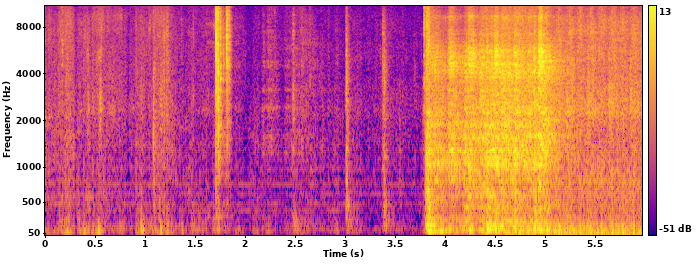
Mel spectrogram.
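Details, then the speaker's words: VW Beetle with newly installed dual EMPI carbs, after priming and raising the idle screw a full turn: fires at once and settles into a quiet, steady, even low idle; starts cleanly, before syncing and timing. "There it is. Right off the bat, sounds good. That engine's quiet too."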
